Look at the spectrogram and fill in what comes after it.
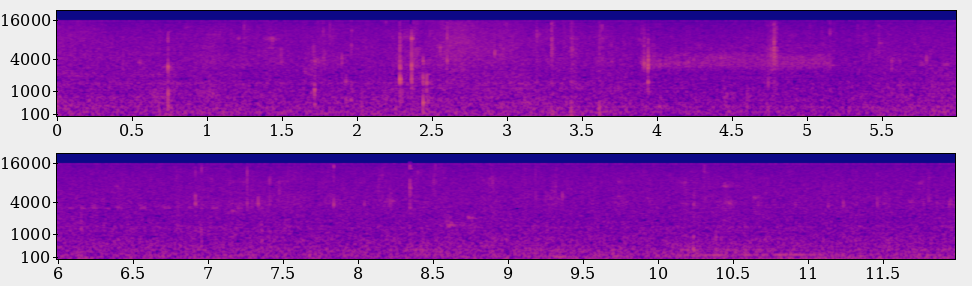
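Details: Quiet indoor room with faint rustling, sniffing-like scratches and a few soft clicks and taps, no animal voice heard.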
